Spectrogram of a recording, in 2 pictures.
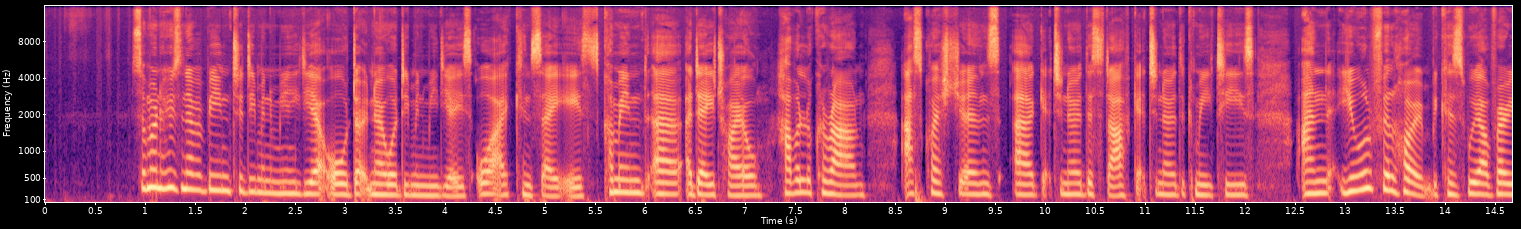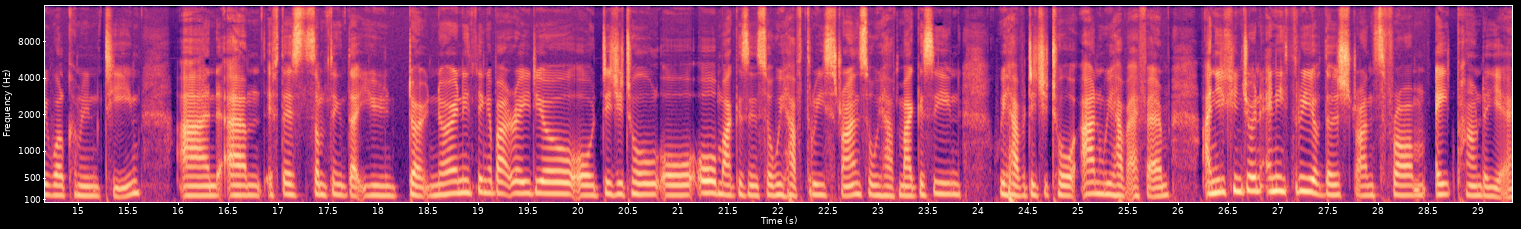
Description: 29-second-audio-news-clip_mixdown.mp3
